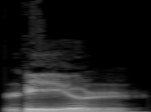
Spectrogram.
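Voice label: "ㄹ", Korean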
